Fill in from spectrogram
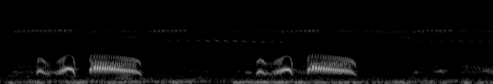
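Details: Spotted dove decoy bird with a 'ngeruk' style voice gives two phrases about two and a half seconds apart. Each phrase is two quick rising notes and a long, buzzy coo that falls slightly, with faint thin high chirps in the background.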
